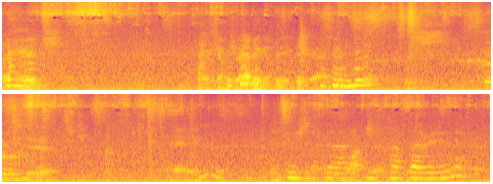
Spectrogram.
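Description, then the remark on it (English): Light metallic tags on a dog's collar, including a shrinky dink badge, jangle and clink repeatedly, a bright tinkling that comes and goes over several seconds while people talk faintly in the background. “And her jangling collar is in a lot of my recordings, almost all of them, and that there is now a shrinky dink.”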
